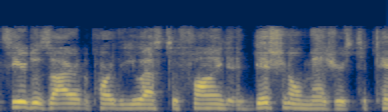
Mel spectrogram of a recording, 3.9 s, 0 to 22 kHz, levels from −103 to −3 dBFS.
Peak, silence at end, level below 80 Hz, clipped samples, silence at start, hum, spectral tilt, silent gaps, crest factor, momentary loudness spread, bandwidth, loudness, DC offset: -10 dBFS; 0 s; -76 dBFS; under 0.1%; 0 s; none; -4 dB/octave; none; 16 dB; 10 LU; 8.6 kHz; -27 LUFS; under 0.1%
